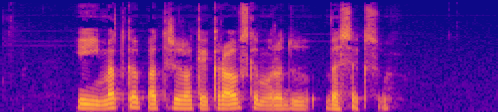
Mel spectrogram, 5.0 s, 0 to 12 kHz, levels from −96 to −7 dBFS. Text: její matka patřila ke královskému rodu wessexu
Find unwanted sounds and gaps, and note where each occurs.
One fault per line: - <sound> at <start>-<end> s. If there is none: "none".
none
